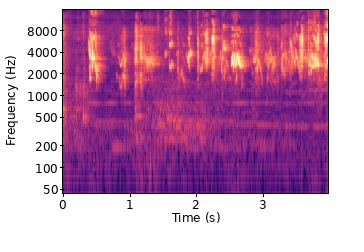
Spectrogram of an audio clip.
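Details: Budgerigar, an Australian parakeet kept as a pet, singing and chattering: rapid bursts of scratchy, warbled and squeaky notes in quick irregular runs, with short pauses between phrases and a faint low hum behind.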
